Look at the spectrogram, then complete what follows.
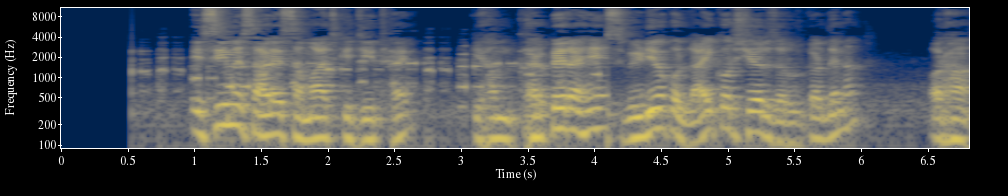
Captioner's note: television sound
